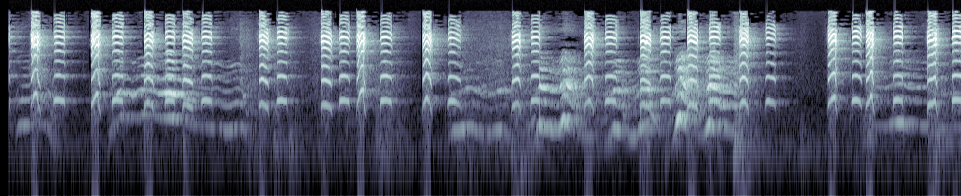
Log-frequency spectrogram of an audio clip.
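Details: Pet dog singing indoors in a small room: rapid bursts of high, squeaky, whining yips, several per second, broken by short pauses, with a few longer wavering whines in the middle.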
